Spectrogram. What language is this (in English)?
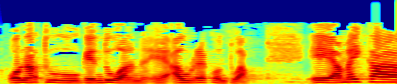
Basque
